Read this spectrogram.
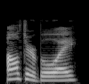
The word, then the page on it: altar boy: British English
